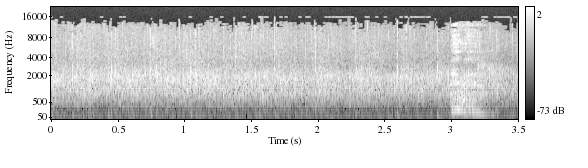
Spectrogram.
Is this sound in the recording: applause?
yes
